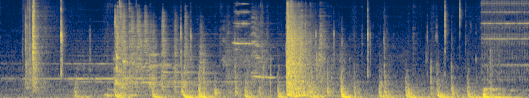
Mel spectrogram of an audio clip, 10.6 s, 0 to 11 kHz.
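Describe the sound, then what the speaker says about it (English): Telephone ringing in Resident Evil 2, a bright repeated ring that comes amid scattered thumps, knocks and clatter in a busy, reverberant room, with the ring growing clearer toward the end. "And look, we got a phone call."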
